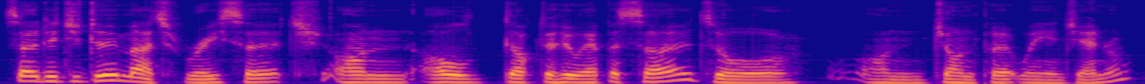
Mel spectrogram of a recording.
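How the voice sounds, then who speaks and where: A man's voice: medium pitch, normal speed, warm tone, faint music behind. A man putting questions to a guest as a podcast interviewer.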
